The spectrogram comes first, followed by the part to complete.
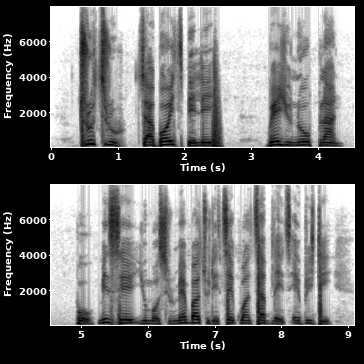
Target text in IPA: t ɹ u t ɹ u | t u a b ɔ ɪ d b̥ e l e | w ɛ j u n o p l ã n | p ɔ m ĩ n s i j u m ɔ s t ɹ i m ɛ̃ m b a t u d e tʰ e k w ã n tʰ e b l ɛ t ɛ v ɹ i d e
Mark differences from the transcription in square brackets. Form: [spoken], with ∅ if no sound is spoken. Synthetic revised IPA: t ɹ u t ɹ u | t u a b ɔ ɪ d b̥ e l e | w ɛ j u n o p l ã n | p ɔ m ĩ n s [e] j u m ɔ s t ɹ i m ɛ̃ m b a t u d e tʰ e k w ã n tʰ [a] b l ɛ t ɛ v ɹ i d e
